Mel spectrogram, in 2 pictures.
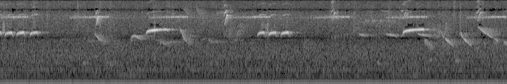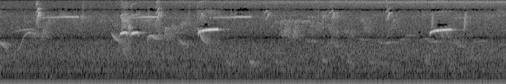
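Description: Euphonia (tangará) fledgling begging: short high calls repeated every second or so, some in quick groups of three, as a parent comes to feed it. A faint high insect hiss comes in about two-thirds of the way through.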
